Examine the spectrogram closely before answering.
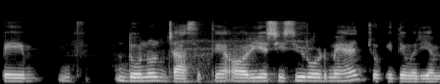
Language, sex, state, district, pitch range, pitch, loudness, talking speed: Hindi, male, Uttar Pradesh, Deoria, 150-165 Hz, 155 Hz, -17 LUFS, 230 wpm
